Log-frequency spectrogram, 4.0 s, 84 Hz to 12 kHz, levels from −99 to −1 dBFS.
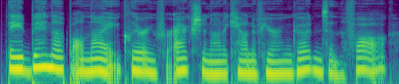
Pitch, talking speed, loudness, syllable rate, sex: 185 Hz, 255 wpm, -16 LUFS, 5.6 syllables/s, female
